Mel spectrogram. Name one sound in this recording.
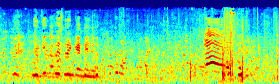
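Men and women in a crowd chat outdoors.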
